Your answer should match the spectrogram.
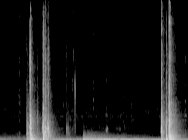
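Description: Heavy door in the horror adventure game Scratches thunks open with a low wooden knock and a rumbling creak, followed by a drawn-out low groan and a second sharp knock near the end, with no talking.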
